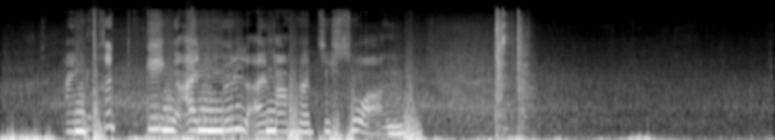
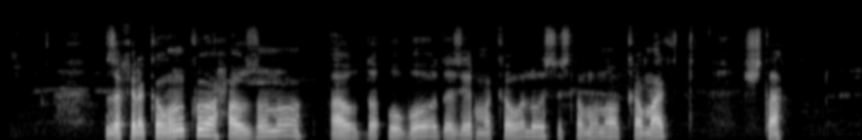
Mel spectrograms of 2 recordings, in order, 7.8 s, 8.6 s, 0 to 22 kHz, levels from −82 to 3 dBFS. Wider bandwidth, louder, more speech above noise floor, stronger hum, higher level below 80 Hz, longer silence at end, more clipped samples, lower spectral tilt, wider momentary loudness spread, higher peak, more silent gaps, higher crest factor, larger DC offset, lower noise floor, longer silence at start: first, 16 kHz vs 10 kHz; first, -10 LUFS vs -27 LUFS; second, 31 dB vs 42 dB; neither; first, -16 dBFS vs -74 dBFS; first, 1 s vs 0.8 s; first, 1% vs under 0.1%; about the same, -6 dB/octave vs -6 dB/octave; first, 18 LU vs 11 LU; first, 0 dBFS vs -6 dBFS; neither; second, 10 dB vs 22 dB; neither; second, -38 dBFS vs -68 dBFS; second, 0 s vs 1.05 s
